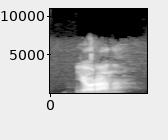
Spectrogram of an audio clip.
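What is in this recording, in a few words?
"ёрана", Komi, male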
